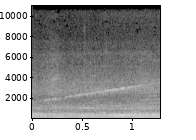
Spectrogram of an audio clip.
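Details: Aerco Benchmark 2.0 high-efficiency boiler, water at 133°F against a 189°F set point, control relay bypassed to force a call for heat: smooth fan whir rising steadily as the blower spins up, no rubbing or grinding. Normal blower start-up.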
